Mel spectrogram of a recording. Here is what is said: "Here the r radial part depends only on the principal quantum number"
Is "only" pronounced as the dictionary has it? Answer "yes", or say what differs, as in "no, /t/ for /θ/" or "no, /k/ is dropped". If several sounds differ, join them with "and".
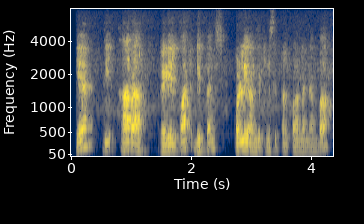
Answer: no, /n/ is dropped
